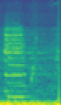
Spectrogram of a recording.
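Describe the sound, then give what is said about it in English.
A truck horn in a video game gives one brief, faint toot over a low, steady rumble. “Right now I'm playing my game SnowRunner, so you may hear that in the background.”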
